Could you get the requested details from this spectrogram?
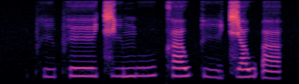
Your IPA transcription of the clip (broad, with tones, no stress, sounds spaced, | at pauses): pʰ i˩ pʰ eː˧ t͡ɕ i˧ m uː˧˥ kʰ a˧˥ w k iː˧˩ t͡ɕ a˧˥ w ʔ a˩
